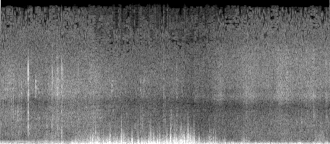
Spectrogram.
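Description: Wind buffeting the microphone of a camera riding an open chairlift: a loud, steady low rumble with no distinct events.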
